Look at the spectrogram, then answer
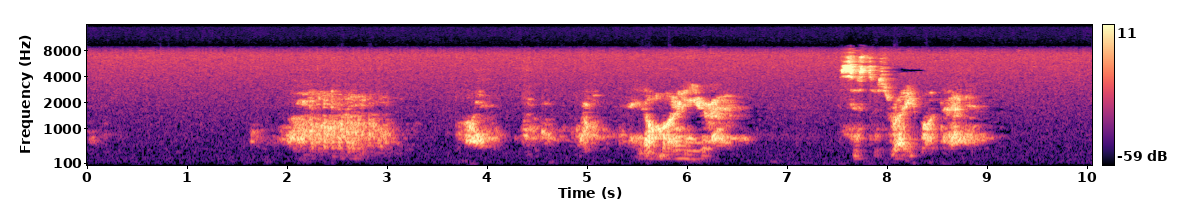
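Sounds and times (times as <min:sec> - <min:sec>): person whispering: 0:01.9 - 0:06.7, 0:07.5 - 0:09.2.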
